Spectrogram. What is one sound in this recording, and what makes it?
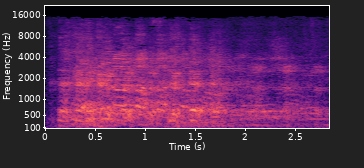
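An audience laughs.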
